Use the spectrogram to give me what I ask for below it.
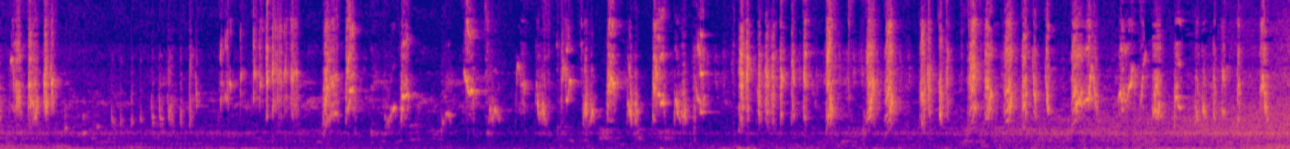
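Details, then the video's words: Long-tailed shrike of the trotol variety, actively singing for lure or master use: bursts of quick scratchy chatter and whistles, sparse at first, then dense and continuous, with a low rumbling background that grows louder near the end. "Burung Cendet Trotol Gacor Untuk Pancingan atau Masteran Juga Bisa"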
